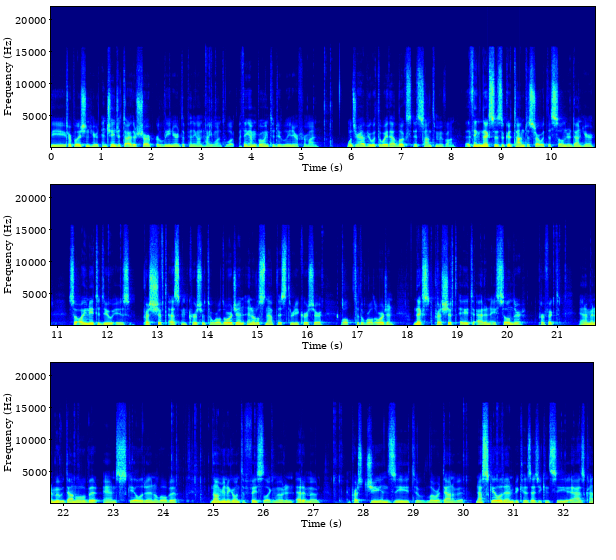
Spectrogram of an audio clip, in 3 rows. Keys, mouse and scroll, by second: 0.9-2.4 drag, 3.1 g, 5.5 Tab, 5.6-7.4 middle drag, 7.4 scroll up 2, 7.6 middle click, 10.8-12.3 middle drag, 12.3 shift+s, 13.1 shift+s, 14.3 middle click, 15.0-15.6 scroll up 4, 15.6-17.4 middle drag, 17.4 scroll down 1, 17.5-18.5 middle drag, 18.5 shift+a, 19.8 scroll down 1, 19.9-21.0 middle drag, 21.0 g, 22.3 s, 23.6 middle click, 24.2 Tab, 24.6 3, 24.9 right click, 25.3 middle click, 25.6-26.0 scroll down 3, 26.0-27.4 shift+middle drag, 27.4 g, 30.0 s, 30.7 Tab, 31.1-32.3 middle drag.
